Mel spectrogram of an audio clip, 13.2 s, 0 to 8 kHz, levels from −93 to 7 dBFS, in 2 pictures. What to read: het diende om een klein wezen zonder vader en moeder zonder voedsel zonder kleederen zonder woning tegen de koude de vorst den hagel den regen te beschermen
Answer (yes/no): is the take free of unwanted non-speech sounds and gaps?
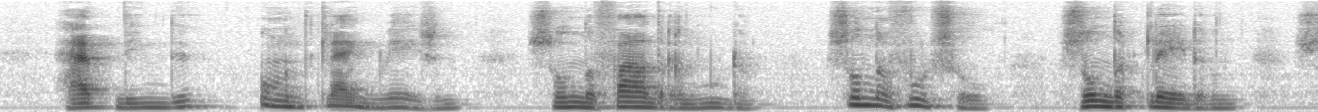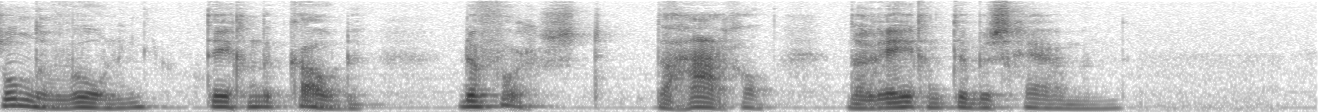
yes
